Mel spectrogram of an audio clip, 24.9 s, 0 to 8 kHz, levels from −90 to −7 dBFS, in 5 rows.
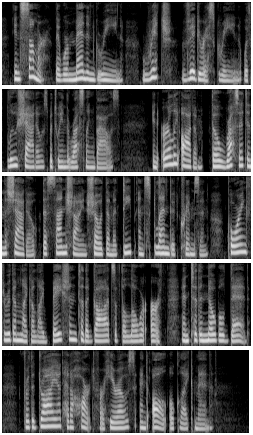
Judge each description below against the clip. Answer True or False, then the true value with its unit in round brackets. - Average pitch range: True (3.3 semitones)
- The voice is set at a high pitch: True (205 Hz)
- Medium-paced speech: True (155 wpm)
